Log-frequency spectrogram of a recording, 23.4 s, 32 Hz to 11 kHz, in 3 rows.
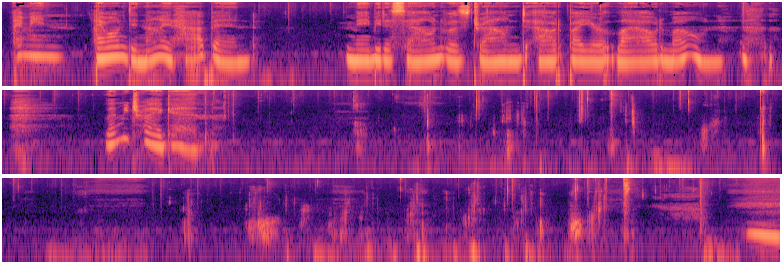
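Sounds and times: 
speech: 0.2s - 2.6s, 3.4s - 8.1s, 8.8s - 10.1s
wet tongue licking and slurping mouth sounds: 11.3s - 15.5s, 17.2s - 22.7s.

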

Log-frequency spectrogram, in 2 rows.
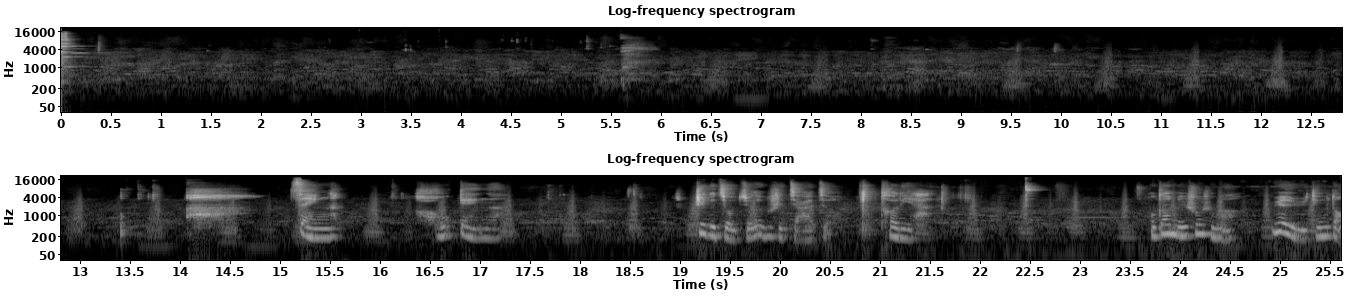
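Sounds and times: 
glasses clinking together in a toast: 0.0s - 0.5s
murmur of chatter: 0.0s - 25.5s
speech: 15.2s - 15.6s, 16.8s - 17.4s, 19.2s - 21.6s, 23.7s - 25.5s.

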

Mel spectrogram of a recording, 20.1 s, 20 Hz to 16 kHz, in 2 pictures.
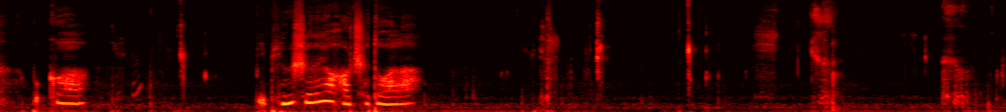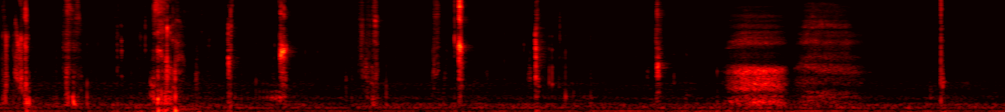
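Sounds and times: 
speech: 0.6s - 1.0s, 2.6s - 4.3s
person chewing a meat bun: 1.1s - 2.4s, 4.6s - 17.1s.

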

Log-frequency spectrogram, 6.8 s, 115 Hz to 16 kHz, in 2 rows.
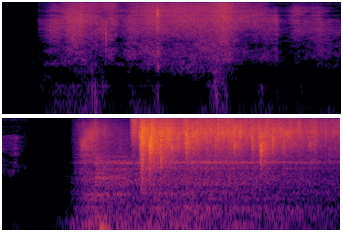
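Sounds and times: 
water running during a bath with soap: 4.2s - 6.7s.

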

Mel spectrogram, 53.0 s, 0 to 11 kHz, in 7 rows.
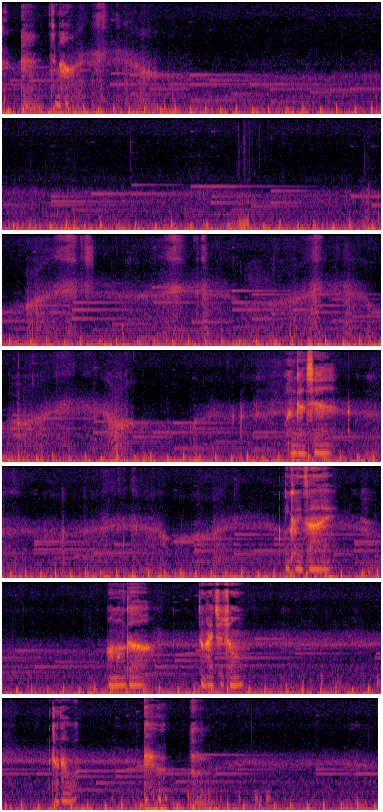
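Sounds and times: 
soft sustained tones: 0.0s - 53.0s
speech: 1.0s - 1.5s, 28.9s - 29.5s, 36.1s - 37.0s, 42.0s - 42.8s, 46.6s - 47.0s
steady fast heartbeat thumping: 2.5s - 16.2s, 18.9s - 34.6s, 48.2s - 53.0s.

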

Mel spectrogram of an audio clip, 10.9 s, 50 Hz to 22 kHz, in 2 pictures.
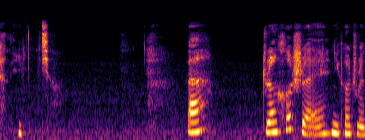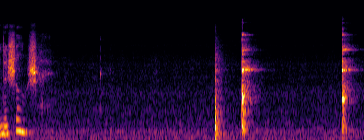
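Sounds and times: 
speech: 0.3s - 0.5s, 2.8s - 3.2s, 4.0s - 6.2s
cups clinking together in a toast: 8.7s - 9.5s, 10.6s - 10.9s.

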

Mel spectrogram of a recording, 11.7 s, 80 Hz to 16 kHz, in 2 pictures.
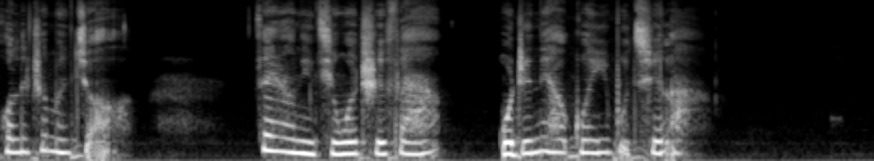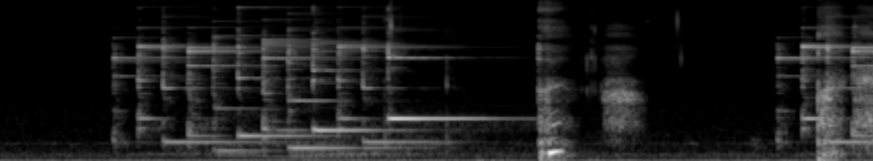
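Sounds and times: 
speech: 0.0s - 0.9s, 1.7s - 4.7s
phone ringing with a bright electronic melody: 6.6s - 9.4s, 11.0s - 11.6s.

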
